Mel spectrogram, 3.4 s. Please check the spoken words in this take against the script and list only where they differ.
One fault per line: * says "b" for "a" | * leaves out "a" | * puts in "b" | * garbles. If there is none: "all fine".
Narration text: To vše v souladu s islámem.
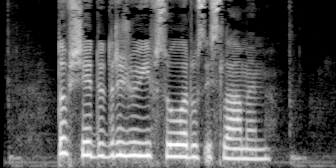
* puts in "dodržují"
